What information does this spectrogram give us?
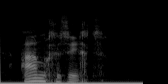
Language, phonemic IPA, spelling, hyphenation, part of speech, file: Dutch, /ˈaːn.ɣəˌzɪxt/, aangezicht, aan‧ge‧zicht, noun, Nl-aangezicht.ogg
- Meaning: face (part of head), countenance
